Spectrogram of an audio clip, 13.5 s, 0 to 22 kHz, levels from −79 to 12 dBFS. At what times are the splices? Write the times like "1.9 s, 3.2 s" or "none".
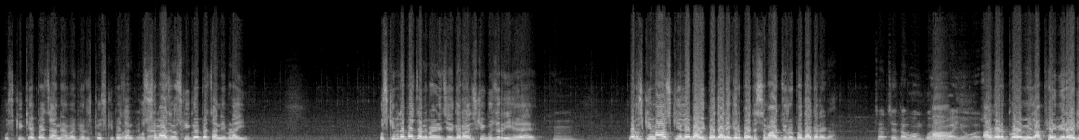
7.9 s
